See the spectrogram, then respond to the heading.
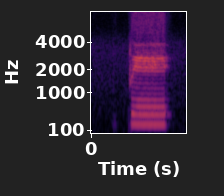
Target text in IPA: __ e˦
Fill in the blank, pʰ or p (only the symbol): p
